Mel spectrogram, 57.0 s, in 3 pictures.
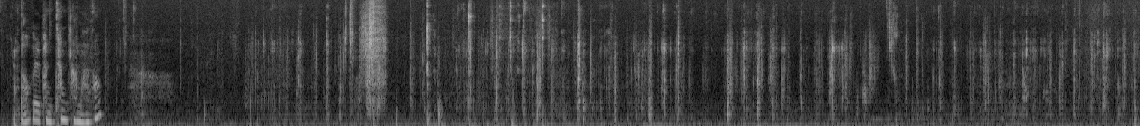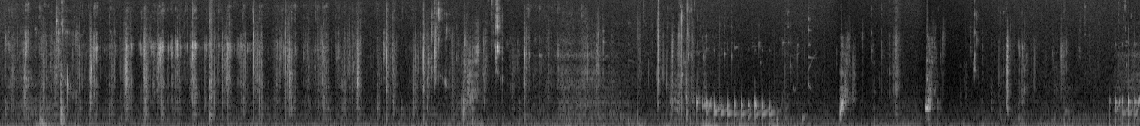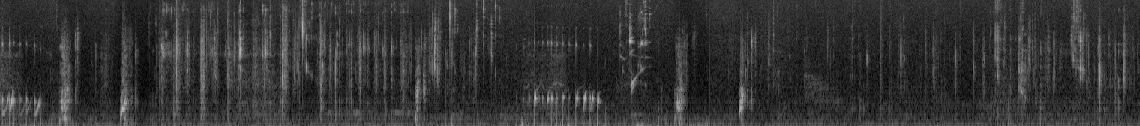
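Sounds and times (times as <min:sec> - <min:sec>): chewing with crunches: 0:03.2 - 0:31.8, 0:33.1 - 0:47.5, 0:52.2 - 0:57.0
gulping a drink: 0:30.2 - 0:32.2, 0:37.5 - 0:39.2, 0:42.8 - 0:48.0.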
